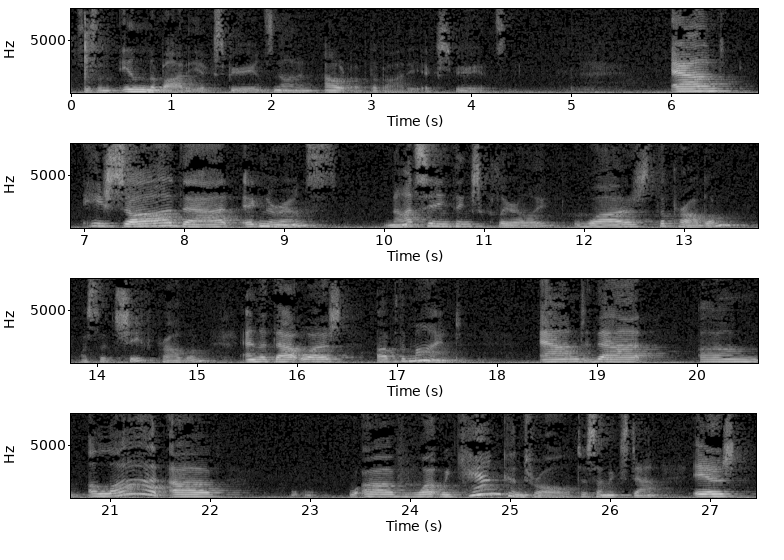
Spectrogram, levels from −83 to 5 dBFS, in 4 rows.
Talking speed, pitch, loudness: 110 wpm, 175 Hz, -25 LUFS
